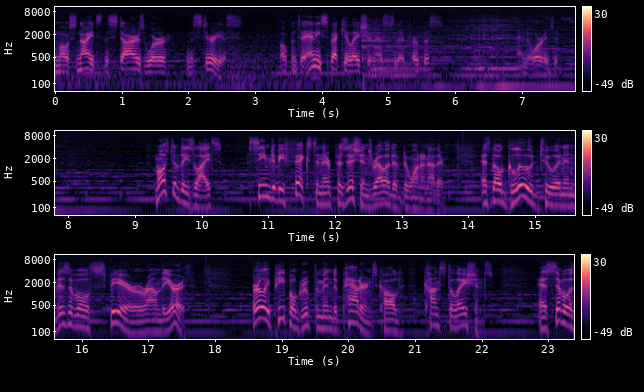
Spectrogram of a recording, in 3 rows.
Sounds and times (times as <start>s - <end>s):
Speech: 0.0s - 2.8s, 3.4s - 5.8s, 6.9s - 7.6s, 9.3s - 17.6s, 18.6s - 22.2s, 22.8s - 23.3s
Music: 0.0s - 23.3s.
